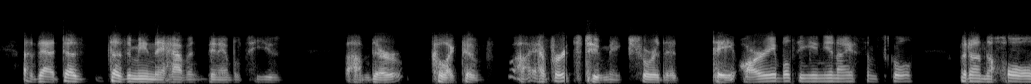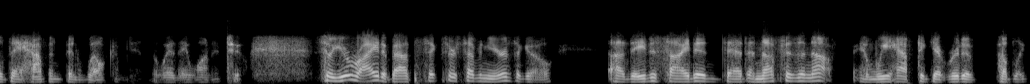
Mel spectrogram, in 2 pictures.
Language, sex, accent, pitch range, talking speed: English, male, American, 115-150 Hz, 190 wpm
